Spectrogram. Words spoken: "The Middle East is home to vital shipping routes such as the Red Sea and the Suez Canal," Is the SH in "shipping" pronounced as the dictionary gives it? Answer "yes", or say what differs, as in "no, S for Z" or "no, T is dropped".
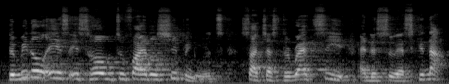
yes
